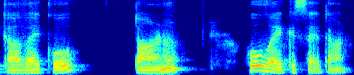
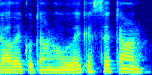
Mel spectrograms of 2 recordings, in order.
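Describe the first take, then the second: First: There is a pause after the first taan. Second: It runs on with no pause after taan. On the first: The meaning of the line becomes clear. The speaker calls it right. "जब हमने proper विश्राम का इस्तेमाल किया" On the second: The meaning of the line stays unclear. The speaker calls it wrong. "हम आम तौर पे पढ़ते हैं"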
